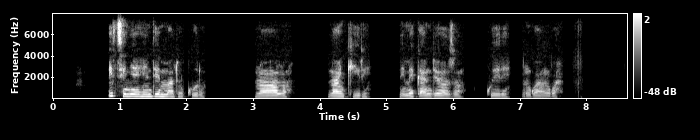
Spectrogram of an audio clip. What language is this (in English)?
Igbo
